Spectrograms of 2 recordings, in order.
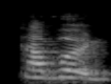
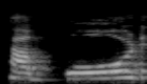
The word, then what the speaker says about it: cupboard: Cupboard, very good. Okay, അധിക ആൾക്കാരും നമ്മൾ പറയാ cupboard എന്നാണ്.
